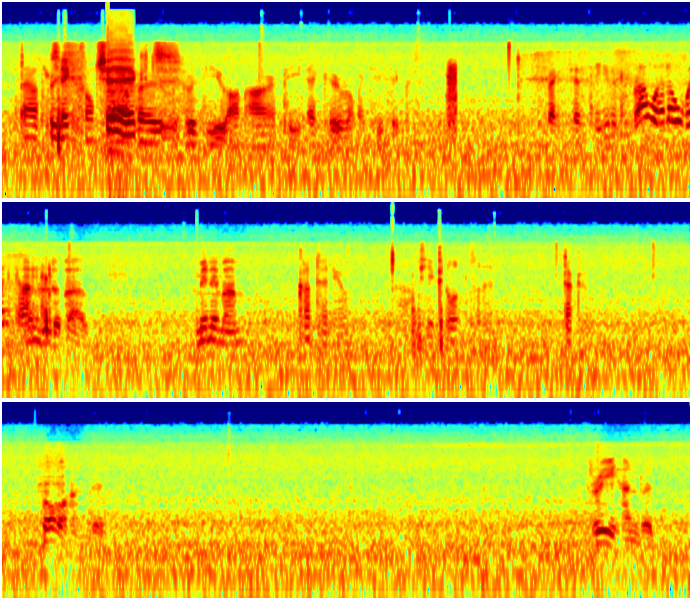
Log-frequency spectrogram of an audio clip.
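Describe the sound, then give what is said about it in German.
A small aircraft glides on final approach toward the runway, its steady, low airflow drone running underneath pilots talking in the cockpit. “Wir gleiten ganz sachte in Richtung Landebahn.”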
